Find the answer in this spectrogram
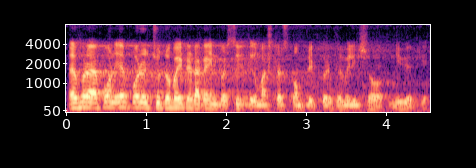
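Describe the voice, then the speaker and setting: A man with a Sylheti Bengali accent giving a sermon, swinging from shouted peaks to quiet storytelling. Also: mid-range voice, fairly even intonation, quick pace. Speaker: preacher. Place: large outdoor or hall religious gathering. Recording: echoey hall with long reverb.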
